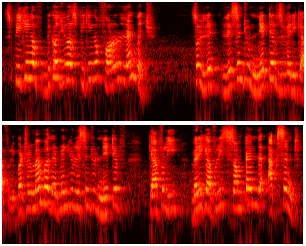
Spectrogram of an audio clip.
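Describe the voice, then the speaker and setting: A man's voice: sits high, darkish tone. Pakistani guy teaching a spoken english class, earnest, says things twice, kinda dull lo-fi audio. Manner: earnest, repetitive, addresses listeners directly. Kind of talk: online spoken English lesson. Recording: dull lo-fi recording.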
